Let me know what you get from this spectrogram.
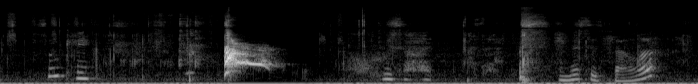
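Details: Japanese Chin puppies from a litter indoors: one sharp yelping bark stands out, followed by small whines and squeaky rising cries, with a person's speech around them.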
